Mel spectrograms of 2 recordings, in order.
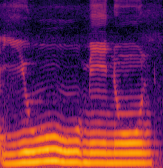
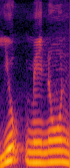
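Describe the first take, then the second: First: A long u vowel replaces the glottal stop. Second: A glottal stop is heard before the m.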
